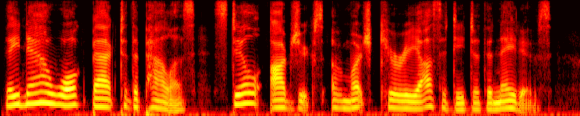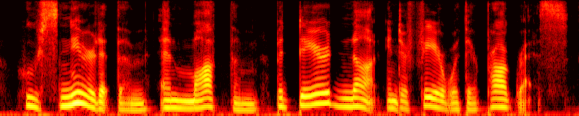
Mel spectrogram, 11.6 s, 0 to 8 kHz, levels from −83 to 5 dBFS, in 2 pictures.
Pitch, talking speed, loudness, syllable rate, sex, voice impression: 150 Hz, 150 wpm, -19 LUFS, 4.4 syllables/s, female, slightly feminine, very gender-neutral, very middle-aged, slightly thick, slightly tensed, powerful, slightly bright, slightly soft, slightly muffled, fluent, raspy, slightly cool, slightly intellectual, slightly refreshing, sincere, very calm, slightly friendly, slightly reassuring, very unique, slightly elegant, very wild, slightly sweet, lively, kind, slightly modest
